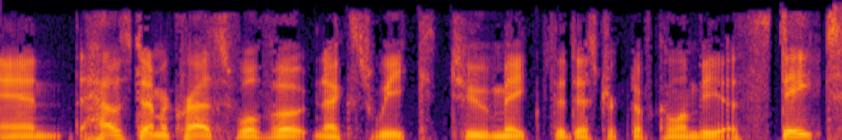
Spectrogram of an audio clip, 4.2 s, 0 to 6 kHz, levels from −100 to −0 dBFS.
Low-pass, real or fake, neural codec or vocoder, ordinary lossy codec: 5.4 kHz; real; none; AAC, 32 kbps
